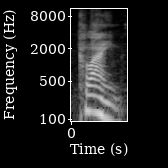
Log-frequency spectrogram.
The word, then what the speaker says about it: climb: Por ejemplo, si B va después de M al final de una palabra, no se pronuncia. Por ejemplo, bomb, dumb, climb, lamb, thumb.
